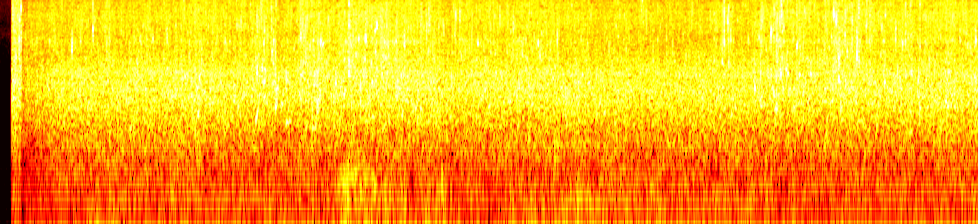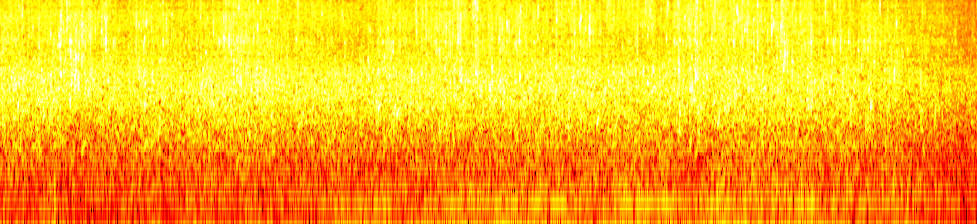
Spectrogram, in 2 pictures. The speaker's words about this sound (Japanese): 最後は音で伝える盛岡のコーナーです。今日は春の中津川のせせらぎをお届けします。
